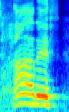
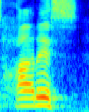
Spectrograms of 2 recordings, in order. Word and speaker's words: Harith: So instead of Tha, they say Sin. So for example, when they read to the people, the name of Shaitan is Harith, they pronounce it as Haris.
